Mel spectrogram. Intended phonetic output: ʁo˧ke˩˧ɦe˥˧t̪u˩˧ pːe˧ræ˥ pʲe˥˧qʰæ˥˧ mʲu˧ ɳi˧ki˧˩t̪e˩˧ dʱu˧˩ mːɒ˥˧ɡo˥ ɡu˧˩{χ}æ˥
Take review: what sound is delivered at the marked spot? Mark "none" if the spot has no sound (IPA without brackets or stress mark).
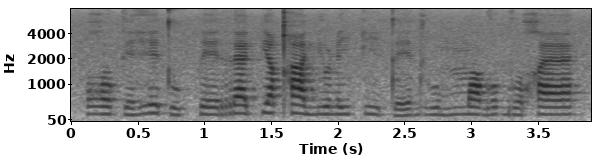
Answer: χ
